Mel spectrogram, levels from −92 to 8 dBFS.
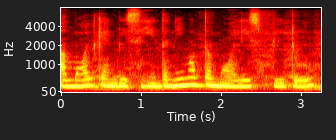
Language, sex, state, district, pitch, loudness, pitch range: English, female, Assam, Kamrup Metropolitan, 225 Hz, -12 LUFS, 220-240 Hz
